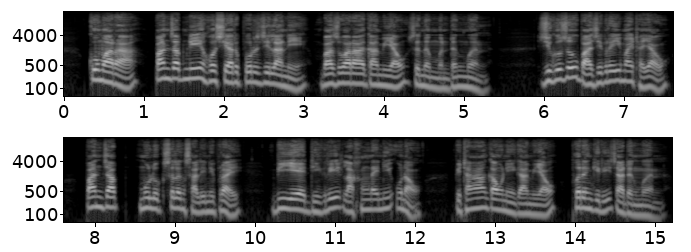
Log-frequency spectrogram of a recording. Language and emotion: Bodo, neutral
